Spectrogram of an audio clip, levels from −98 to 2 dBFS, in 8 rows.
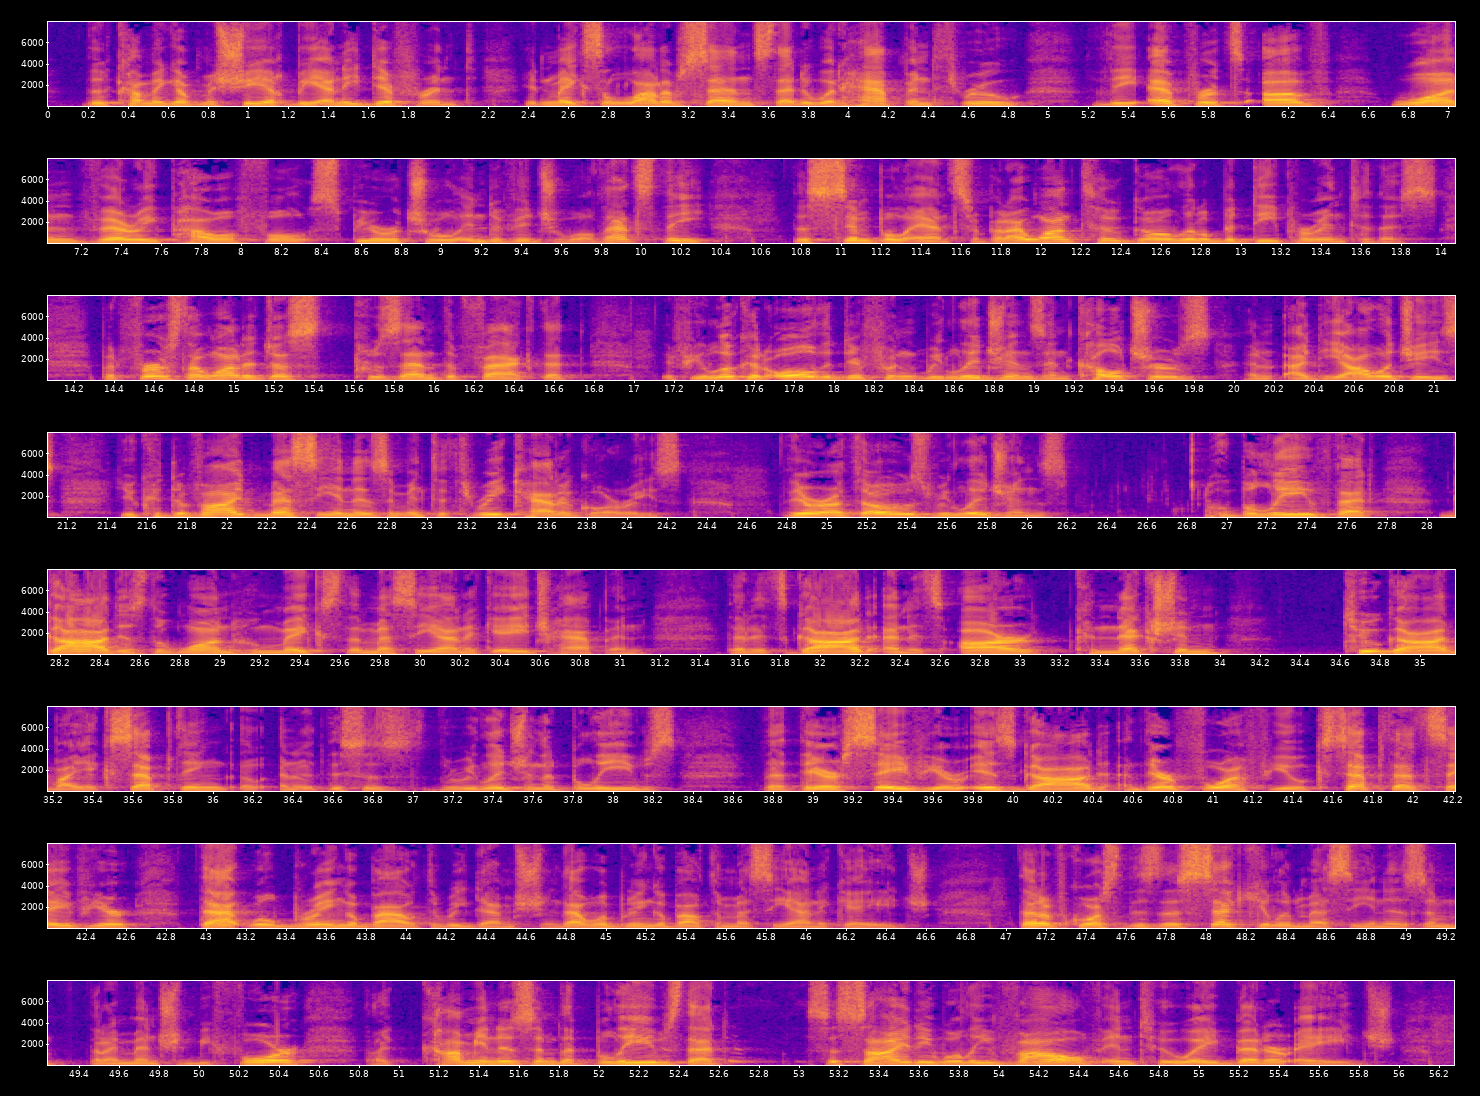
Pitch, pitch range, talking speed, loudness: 130 Hz, 115-145 Hz, 165 wpm, -18 LUFS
